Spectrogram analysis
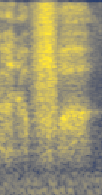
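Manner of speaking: breathless whisper of fear; whispered disbelief. Retold or imitated. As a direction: whisper it to yourself, scared. Retold gut feeling of fear.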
